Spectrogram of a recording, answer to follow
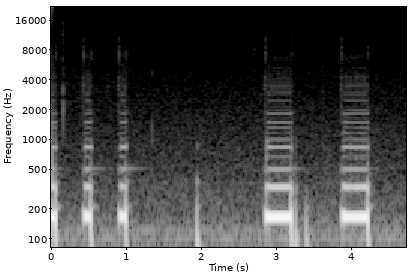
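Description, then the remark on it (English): Morse code beeps previewed from a phone held to the mic: two short tones followed by two longer ones, each a buzzy low-pitched beep separated by brief pauses, fairly loud with no talking. “Morse code, when you double tap the screen, preview button. Let's preview this one. So I'm going to hold the phone again to the mic.”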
